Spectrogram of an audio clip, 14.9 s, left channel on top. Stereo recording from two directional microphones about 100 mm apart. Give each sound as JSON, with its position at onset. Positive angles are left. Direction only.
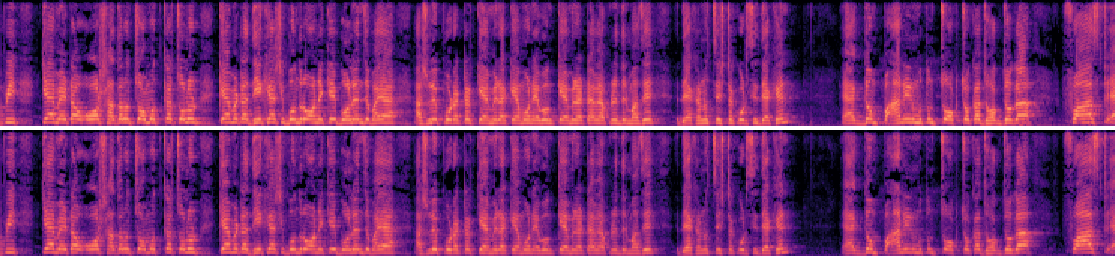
{"t": 0.0, "sound": "a man's voice", "side_deg": -30}
{"t": 2.2, "sound": "speech", "side_deg": -50}
{"t": 2.9, "sound": "a man's voice", "side_deg": -25}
